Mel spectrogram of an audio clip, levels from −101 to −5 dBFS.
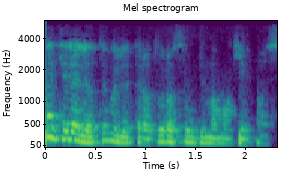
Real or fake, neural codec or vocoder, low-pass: real; none; 5.4 kHz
